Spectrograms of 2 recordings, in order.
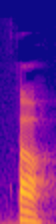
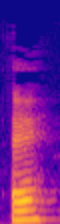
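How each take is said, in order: First: The vowel is a clear open a. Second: The vowel leans toward an e sound. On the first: The speaker calls it right. "We shall say a, a clear, pure fatha" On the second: The speaker calls it wrong. "mixed a little bit with al-kasra. So we don't say e"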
